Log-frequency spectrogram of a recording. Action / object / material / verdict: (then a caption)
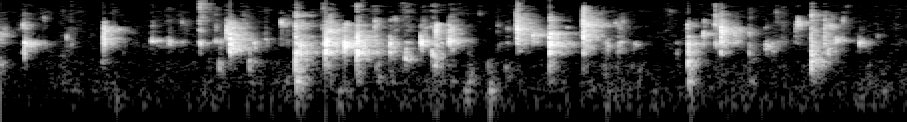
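shake / plastic bottle of liquid silicone colour mix / liquid silicone / none. A plastic screw-cap bottle of liquid exact-colour silicone colour mix, supplied very liquid so it can be mixed, is shaken by hand. The liquid sloshes inside in quick, bright, irregular splashes with short gaps between bursts.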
